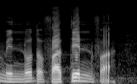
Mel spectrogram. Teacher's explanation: Cara membacanya, tanwinnya samarkan ke fa, tidak lagi dengan jelas suara tanwinnya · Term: ikhfa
